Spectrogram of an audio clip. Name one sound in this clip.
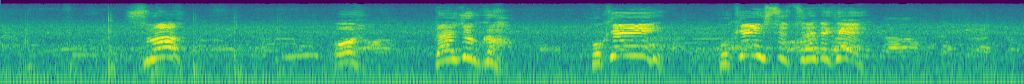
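A young man shouts with alarm nearby.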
